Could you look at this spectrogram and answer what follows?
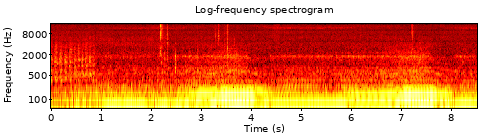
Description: Odpalanie toyoty auris diesel na zimnym silniku przy uszkodzonych dwóch wtryskiwaczach. Długie kręcenie rozrusznikiem, wahanie obrotów i biały dymek po odpaleniu.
